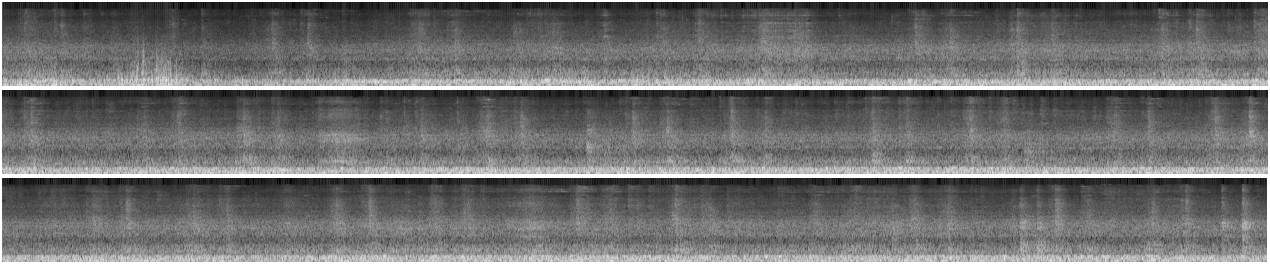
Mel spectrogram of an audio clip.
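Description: A long freight train of covered hopper wagons rolling past at a steady speed. The wheels clatter over the rail joints in scattered clicks above a constant rumble.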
